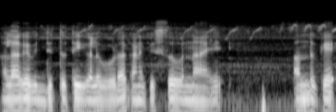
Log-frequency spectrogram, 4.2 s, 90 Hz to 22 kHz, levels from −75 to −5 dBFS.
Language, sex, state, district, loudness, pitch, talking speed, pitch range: Telugu, male, Andhra Pradesh, Sri Satya Sai, -19 LUFS, 85 Hz, 100 wpm, 80-85 Hz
